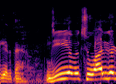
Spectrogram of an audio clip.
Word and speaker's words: हज: जी हज इसकी सही प्रोनाउंसिएशन है, हज नहीं है बल्कि क्या है? हज।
